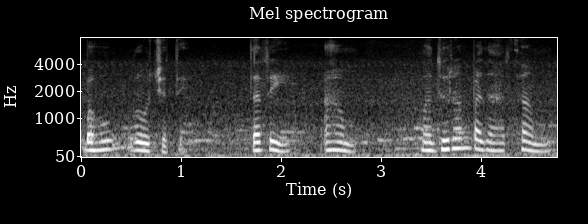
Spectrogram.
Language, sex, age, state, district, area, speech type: Sanskrit, female, 45-60, Maharashtra, Nagpur, urban, spontaneous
